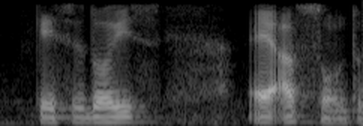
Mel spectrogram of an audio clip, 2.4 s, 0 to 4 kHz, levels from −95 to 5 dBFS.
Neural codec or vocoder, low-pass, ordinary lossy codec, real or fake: none; 3.6 kHz; none; real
